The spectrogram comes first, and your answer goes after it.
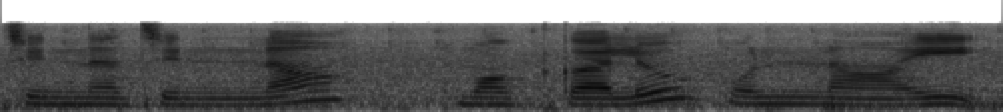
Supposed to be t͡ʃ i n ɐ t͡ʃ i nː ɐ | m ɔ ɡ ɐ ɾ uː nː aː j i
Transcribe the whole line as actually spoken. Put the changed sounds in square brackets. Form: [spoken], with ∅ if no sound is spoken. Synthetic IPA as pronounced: t͡ʃ i [nː] ɐ t͡ʃ i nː ɐ | m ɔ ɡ ɐ [l] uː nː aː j i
